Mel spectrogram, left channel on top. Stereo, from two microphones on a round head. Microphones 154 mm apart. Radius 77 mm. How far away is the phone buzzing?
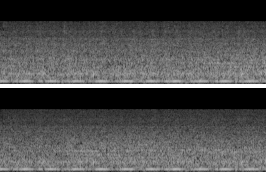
I don't hear a phone buzzing.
